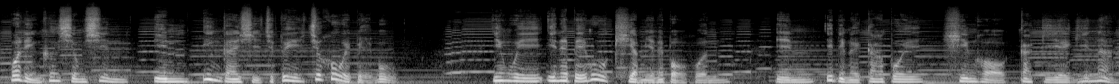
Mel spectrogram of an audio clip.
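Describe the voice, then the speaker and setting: A man with a Taiwanese accent tells a first-person story as a radio drama narrator. His mid-pitched voice rises and falls expressively, with music playing clearly behind it. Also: lively intonation, unhurried.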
